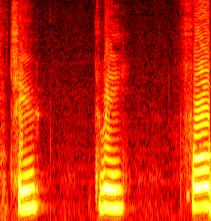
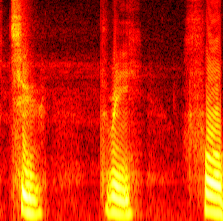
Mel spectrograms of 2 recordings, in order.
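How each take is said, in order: First: Evenly spaced count on a level pitch; inhale count. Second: Low, evenly spaced count; exhale count. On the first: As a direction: count an in-breath, leaving gaps. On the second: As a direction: count the breath out on a lowered pitch. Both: Shown as a demonstration.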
